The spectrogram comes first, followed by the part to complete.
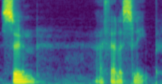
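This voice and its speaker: A man's voice: deep voice, fairly even intonation, slow pace, vocal fry, a bit bright, breathy edge. A man reading a literary story aloud in a dramatic manner. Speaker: audiobook reader.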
